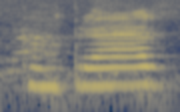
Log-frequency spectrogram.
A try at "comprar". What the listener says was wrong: There's that R sound again. It's that R sound, remember? R. A-R. So can you sit that A right in there? So we need to work on A-R a little bit more, okay?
